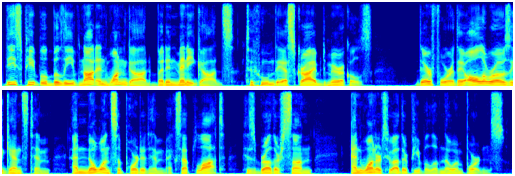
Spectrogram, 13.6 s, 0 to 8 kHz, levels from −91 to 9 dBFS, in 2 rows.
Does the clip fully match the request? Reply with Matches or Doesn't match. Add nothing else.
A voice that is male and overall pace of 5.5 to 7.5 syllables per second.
Matches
